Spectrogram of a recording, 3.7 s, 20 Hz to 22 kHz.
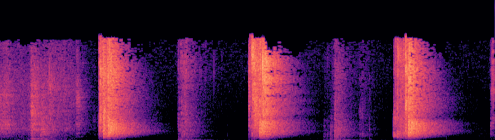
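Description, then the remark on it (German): Ten second-grade children in a music lesson, standing behind their desks, clap in a steady repeating rhythm, alternately slapping their chests and thighs and clapping their hands, the duller slaps alternating with sharper, brighter hand claps, fairly loud, with no talking. “10 Kinder stehen hinter ihren Tischen und klatschen immer abwechselnd auf ihre Brust, ihre Oberschenkel und in die Hände.”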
